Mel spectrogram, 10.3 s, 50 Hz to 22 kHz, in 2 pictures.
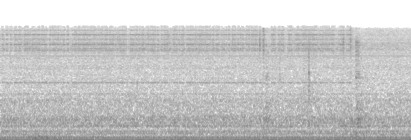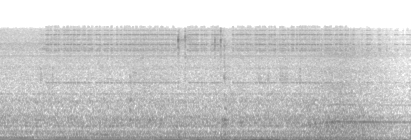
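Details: Dell Precision M65 laptop after a technician replaced the mainboard, which cured earlier sounds; now a thin steady high whine with soft irregular ticking about four per second over a low hum, cause unknown; whine and ticking noise.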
